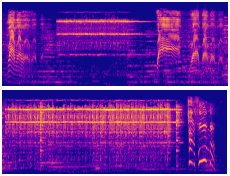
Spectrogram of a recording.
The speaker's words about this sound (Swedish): Telefonen.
